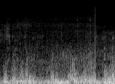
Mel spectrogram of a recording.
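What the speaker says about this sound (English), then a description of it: "It is so windy out here, guys." Strong wind buffeting outdoors during a fishing outing, a loud rumbling gust that roars continuously into the microphone for about a second.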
